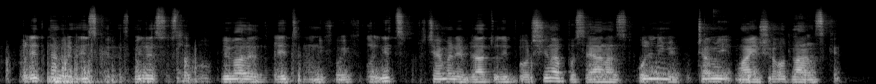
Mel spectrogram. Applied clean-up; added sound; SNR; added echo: neural mask model RNNoise.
